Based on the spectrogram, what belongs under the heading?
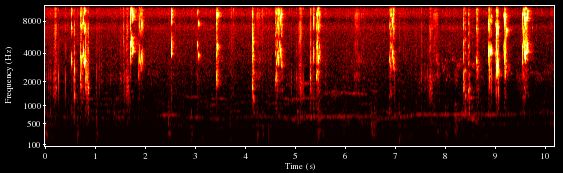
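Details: Female purple lovebird building a nest, chirping steadily with brief shrill squeaky notes about every half second to second, some in quick pairs, over a faint low hum.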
